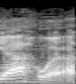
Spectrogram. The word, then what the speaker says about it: Yahuwah: Por isso que a pronúncia tem que ser obrigatoriamente Yahuwah, até porque Ruah vem do verbo existir e ser, e Yah Eu sou, então ele é o eterno.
